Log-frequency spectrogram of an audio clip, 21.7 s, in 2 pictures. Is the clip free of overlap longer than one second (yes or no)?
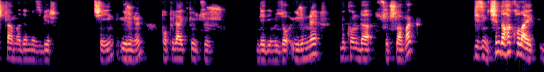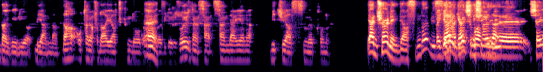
no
